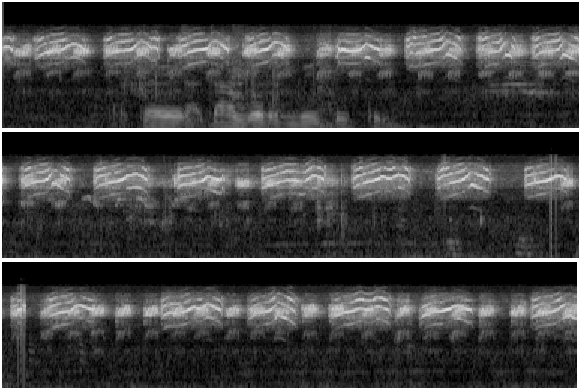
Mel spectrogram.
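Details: Bar-winged prinia, known locally as ciblek, a lure sound used for bird trapping in ricefields: rapid high clicking notes in dense, steady runs, nearly continuous, with a brief lower chattering near the start.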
